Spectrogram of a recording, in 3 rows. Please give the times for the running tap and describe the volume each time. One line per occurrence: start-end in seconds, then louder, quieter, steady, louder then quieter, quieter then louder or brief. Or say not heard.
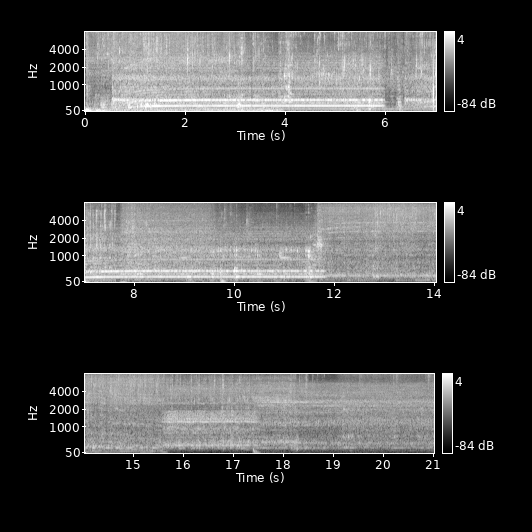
0.0-20.9 quieter.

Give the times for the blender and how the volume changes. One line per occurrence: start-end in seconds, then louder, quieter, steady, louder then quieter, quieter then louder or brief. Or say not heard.
0.0-20.9 quieter.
